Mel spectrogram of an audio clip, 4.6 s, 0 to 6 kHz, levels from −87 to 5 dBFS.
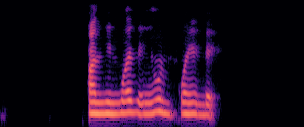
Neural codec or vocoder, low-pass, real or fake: codec, 16 kHz, 4 kbps, FunCodec, trained on Chinese and English, 50 frames a second; 5.4 kHz; fake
